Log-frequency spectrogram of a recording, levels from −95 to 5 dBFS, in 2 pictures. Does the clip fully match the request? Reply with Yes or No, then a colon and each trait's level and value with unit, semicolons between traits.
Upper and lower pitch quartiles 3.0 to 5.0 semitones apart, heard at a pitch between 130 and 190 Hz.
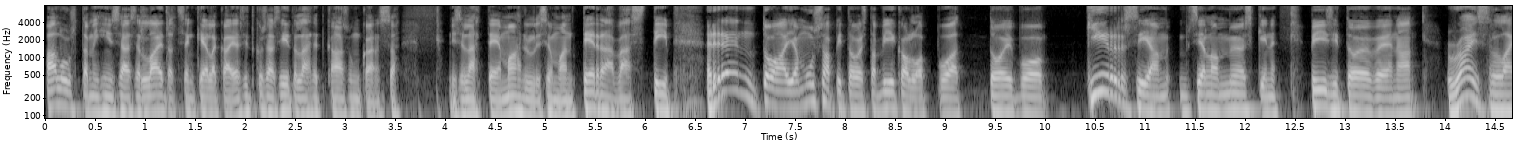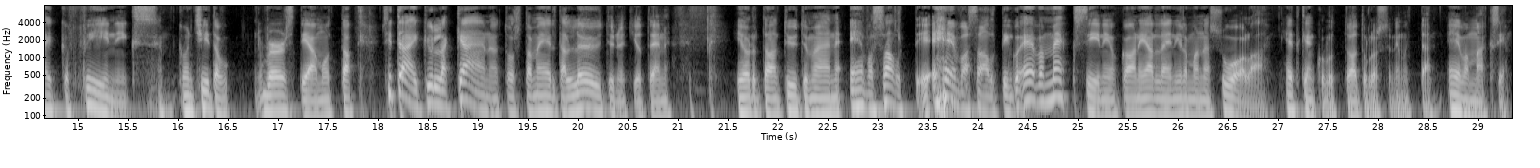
No: average, 3.3 semitones; low, 110 Hz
